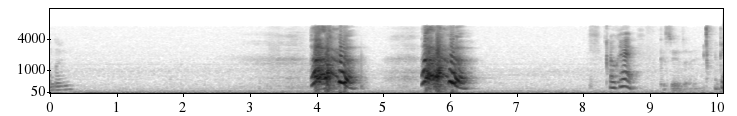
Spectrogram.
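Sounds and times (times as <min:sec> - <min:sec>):
person sneezing: 0:03.9 - 0:04.7, 0:05.6 - 0:06.4
speech: 0:08.5 - 0:10.0.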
